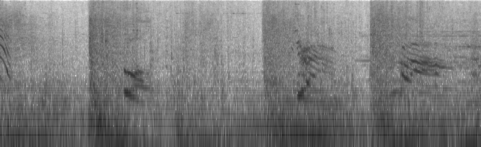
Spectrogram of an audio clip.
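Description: Wooden lattice doors and windows being smashed in, with three sudden crashes, over dramatic film music.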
